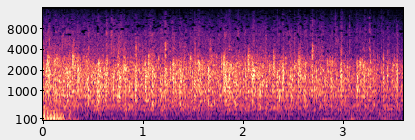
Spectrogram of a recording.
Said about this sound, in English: Let's get a round of applause for Rhea Ripley.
